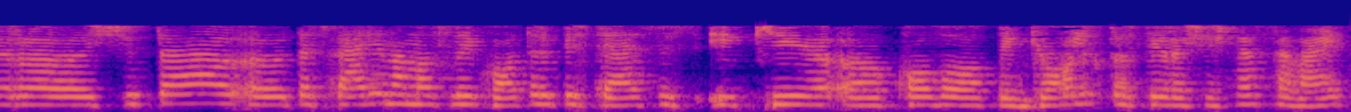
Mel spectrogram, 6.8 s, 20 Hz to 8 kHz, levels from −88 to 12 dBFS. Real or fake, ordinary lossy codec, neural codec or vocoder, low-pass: real; AAC, 16 kbps; none; 7.2 kHz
